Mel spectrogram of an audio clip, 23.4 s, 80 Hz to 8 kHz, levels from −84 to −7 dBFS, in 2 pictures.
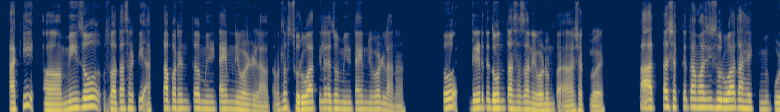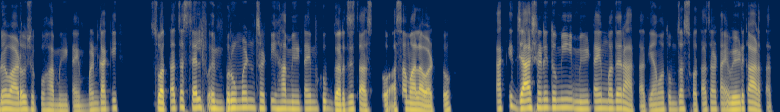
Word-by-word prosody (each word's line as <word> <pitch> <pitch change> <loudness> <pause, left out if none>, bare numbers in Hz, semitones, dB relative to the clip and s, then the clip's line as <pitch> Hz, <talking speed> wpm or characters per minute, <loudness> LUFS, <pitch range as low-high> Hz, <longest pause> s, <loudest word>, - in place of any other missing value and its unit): का 135 - +4
की 195 +10 -2 0.2
अ, 115 -1 +3
मी 145 +6 +2
जो 180 +2 +5 0.3
स्वतःसाठी 145 +3 -1
आत्तापर्यंत 150 +3 -2
मी 135 -1 -1
टाईम 140 0 0
निवडला 115 -7 0
होता, 90 +4 -7
मतलब 155 +7 -2
सुरुवातीला 140 +2 +2
जो 145 0 0
मी 135 -1 -1
टाईम 140 -1 -1
निवडला 130 -4 -2
ना 90 0 -7 0.6
तो 165 +3 +4 0.2
दीड 155 +2 +3
ते 160 - +1
2 155 0 +4
तासाचा 140 -1 +2
निवडून 115 -1 +1
अ, 100 +3 -2
शकलोय. 105 -3 -2 0.6
आता 165 +3 +2
शक्यता 170 0 -1
माझी 170 0 +2
सुरुवात 165 0 +4
आहे, 150 -2 +3
की 140 -1 -14
मी 135 0 -4
पुढे 130 0 +1
वाढवू 130 -1 +3
शकू 130 -2 -6
हा 115 -1 -1
मी 105 -1 -3
टाईम. 100 +1 -5
पण 120 +2 -2
का 135 0 +1
की 150 +4 -6 0.6
स्वतःच 145 +3 +2
सेल्फ 160 0 +1
इम्प्रूव्हमेंट 155 +2 +1 0.3
हा 145 +1 +2
मी 140 -1 0
टाईम 140 0 -1
खूप 150 -2 -3
गरजेचा 120 +2 +2
असतो 110 0 -4
असं 135 +4 -2
मला 120 -2 +5
वाटतं. 100 +3 0 0.7
का 145 - 0
की 145 +7 -6
ज्या 150 +1 +7
क्षणी 160 +1 0
तुम्ही 165 0 +1
मी 140 -2 0
टाईममध्ये 150 0 +1
राहतात, 105 -8 -2
यामुळे 115 +3 -1
तुमचा 130 +2 -3
स्वतःचा 125 +1 -5
टा 125 - -3
वेळ 130 +2 +4
काढतात, 130 -7 0
140 Hz, 175 wpm, -23 LUFS, 120-150 Hz, 0.7 s, ज्या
